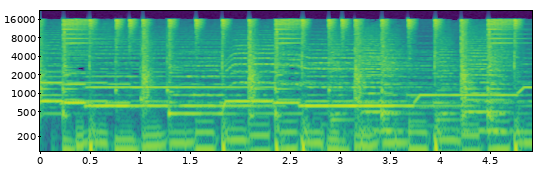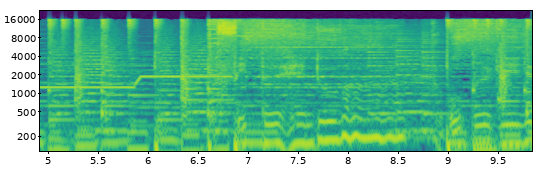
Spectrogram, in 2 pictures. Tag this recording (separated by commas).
Music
